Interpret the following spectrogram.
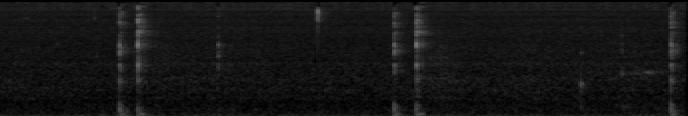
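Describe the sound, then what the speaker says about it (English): Sharp computer mouse clicks in Photoshop, a quick double click near the start, another pair around two seconds and a final click, close and crisp against a quiet room hum. "If you click with the mouse"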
